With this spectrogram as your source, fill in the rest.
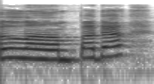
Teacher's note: eu pronuncio a sílaba Lan com mais tonicidade com mais força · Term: proparoxítona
